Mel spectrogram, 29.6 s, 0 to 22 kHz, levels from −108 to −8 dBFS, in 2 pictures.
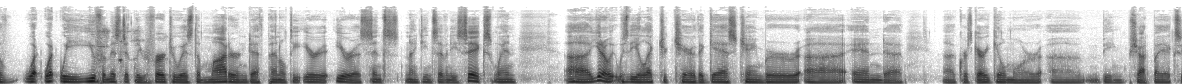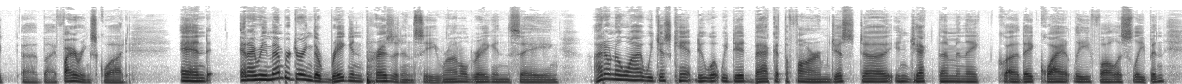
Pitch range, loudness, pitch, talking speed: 100-125 Hz, -27 LUFS, 110 Hz, 170 wpm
